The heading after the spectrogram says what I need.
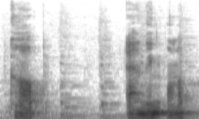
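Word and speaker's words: krab: Something remarkable for the B is that words ending on a B are often pronounced as P. For example, krap, which is written with a B, but sounds like krap, ending on a P.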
